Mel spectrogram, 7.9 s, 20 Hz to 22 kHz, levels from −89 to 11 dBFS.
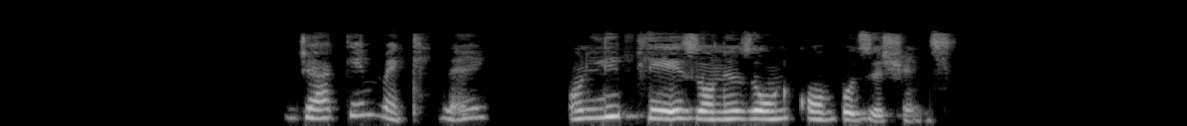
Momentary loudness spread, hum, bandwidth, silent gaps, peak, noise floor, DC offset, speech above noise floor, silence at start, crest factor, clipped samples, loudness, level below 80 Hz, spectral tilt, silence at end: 16 LU; none; 7.8 kHz; 2.26-2.30 s, 2.88-2.92 s, 3.26-3.78 s; -4 dBFS; under -90 dBFS; under 0.1%; over 70 dB; 1.9 s; 18 dB; under 0.1%; -20 LUFS; -68 dBFS; -4 dB/octave; 1.6 s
